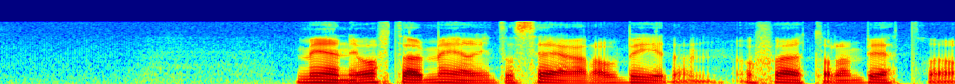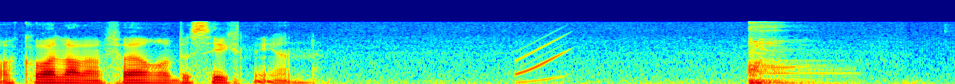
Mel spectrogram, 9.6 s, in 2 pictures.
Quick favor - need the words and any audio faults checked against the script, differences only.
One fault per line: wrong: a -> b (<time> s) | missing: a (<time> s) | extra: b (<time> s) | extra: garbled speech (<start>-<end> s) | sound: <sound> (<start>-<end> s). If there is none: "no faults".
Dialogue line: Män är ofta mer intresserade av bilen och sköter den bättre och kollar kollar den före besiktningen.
missing: kollar (5.2 s)
sound: chirp (7.4-7.7 s)
sound: thud (8.5-9.1 s)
